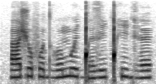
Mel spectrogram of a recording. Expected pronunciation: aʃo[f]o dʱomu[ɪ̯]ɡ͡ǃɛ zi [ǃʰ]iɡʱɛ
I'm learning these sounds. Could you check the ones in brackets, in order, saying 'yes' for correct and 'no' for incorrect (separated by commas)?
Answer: yes, yes, yes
